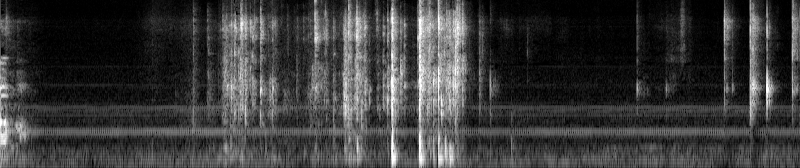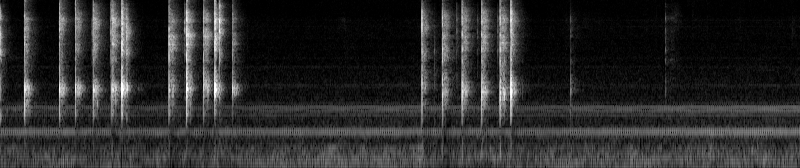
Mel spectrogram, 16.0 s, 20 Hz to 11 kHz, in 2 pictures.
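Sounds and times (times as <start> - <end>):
plastic toys clattering: 2.0 - 5.0, 7.2 - 8.1, 8.7 - 10.4
sharp plastic clicks: 7.2 - 10.4, 12.2 - 13.2.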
